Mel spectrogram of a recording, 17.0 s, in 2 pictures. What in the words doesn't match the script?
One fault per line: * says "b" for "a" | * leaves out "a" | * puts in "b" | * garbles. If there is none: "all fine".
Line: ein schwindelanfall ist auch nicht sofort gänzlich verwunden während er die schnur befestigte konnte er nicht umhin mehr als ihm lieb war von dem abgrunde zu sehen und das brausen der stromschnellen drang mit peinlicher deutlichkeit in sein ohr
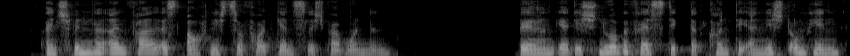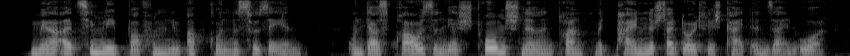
all fine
